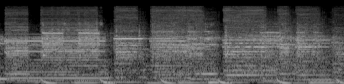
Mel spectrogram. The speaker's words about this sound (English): Next up is Culture, where Robert Bound will be finding out how to make an orchestra out of a load of old printers. I could go dee-dee-dee-dee, and the printer here would go bop-bop-bop-bop. I mean, it was killer.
